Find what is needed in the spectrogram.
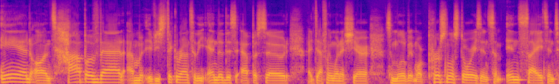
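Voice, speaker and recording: Fairly quick speech from a man with an American accent, noticeable background noise underneath. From US. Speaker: recruiter and podcast host. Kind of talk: podcast monologue. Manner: casual, conversational.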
